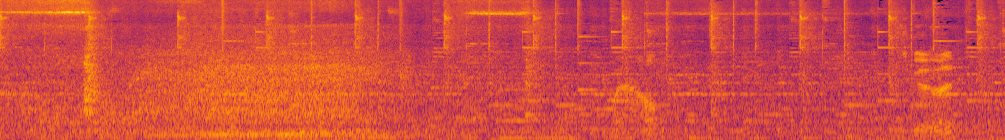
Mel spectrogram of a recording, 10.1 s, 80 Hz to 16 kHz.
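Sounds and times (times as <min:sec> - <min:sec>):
heavy vehicle passing: 0:00.1 - 0:06.8.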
